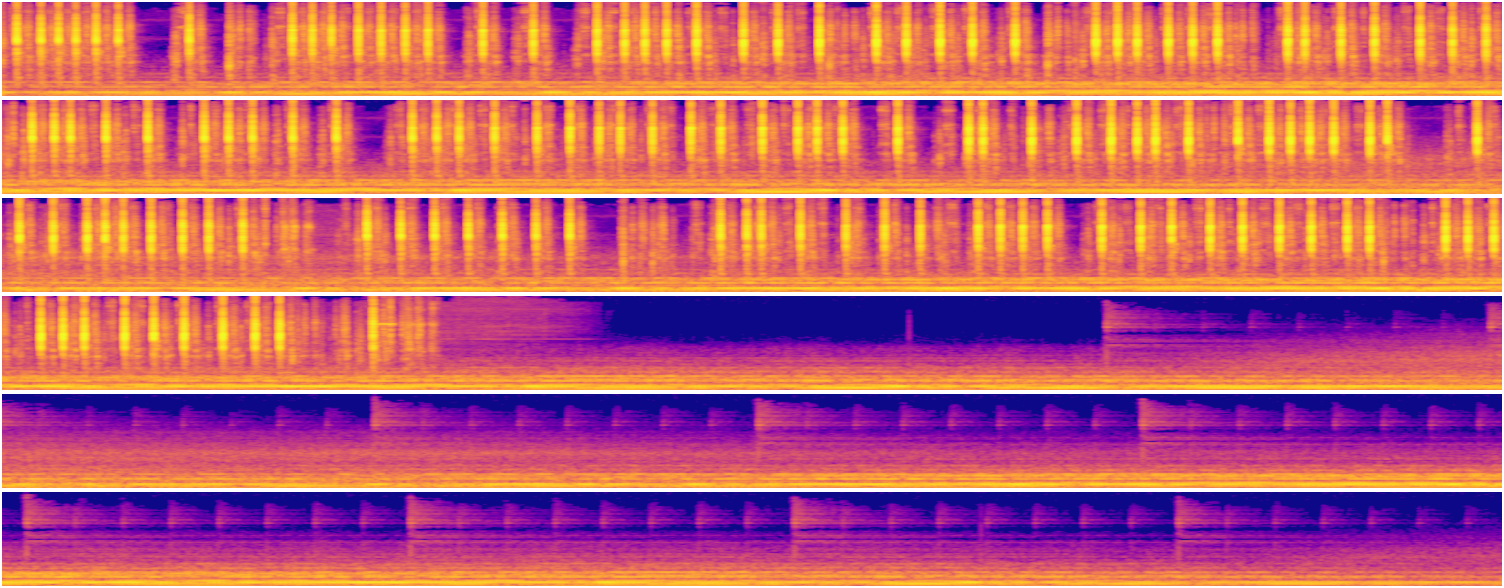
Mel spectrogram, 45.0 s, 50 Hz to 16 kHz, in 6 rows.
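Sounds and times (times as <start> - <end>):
typing key clicks: 0.0 - 24.7.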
